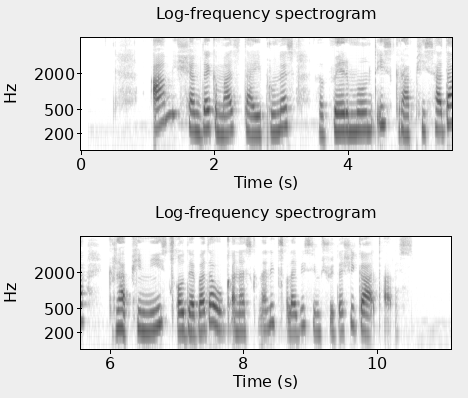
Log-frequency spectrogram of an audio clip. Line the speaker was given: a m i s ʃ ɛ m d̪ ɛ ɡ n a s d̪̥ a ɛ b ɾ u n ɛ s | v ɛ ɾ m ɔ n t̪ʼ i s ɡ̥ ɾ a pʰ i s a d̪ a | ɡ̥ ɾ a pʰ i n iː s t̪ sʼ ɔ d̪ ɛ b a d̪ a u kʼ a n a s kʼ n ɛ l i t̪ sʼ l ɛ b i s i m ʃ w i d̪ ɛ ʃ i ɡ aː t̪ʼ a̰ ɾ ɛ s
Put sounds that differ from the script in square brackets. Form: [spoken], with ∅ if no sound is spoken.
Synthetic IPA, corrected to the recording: a m i s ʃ ɛ m d̪ ɛ ɡ [m] a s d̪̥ a [i] b ɾ u n ɛ s | v ɛ ɾ m ɔ n t̪ʼ i s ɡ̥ ɾ a pʰ i s a d̪ a | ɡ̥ ɾ a pʰ i n iː s t̪ sʼ ɔ d̪ ɛ b a d̪ a u kʼ a n a s kʼ n ɛ l i t̪ sʼ l ɛ b i s i m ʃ w i d̪ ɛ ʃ i ɡ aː t̪ʼ a̰ ɾ ɛ s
